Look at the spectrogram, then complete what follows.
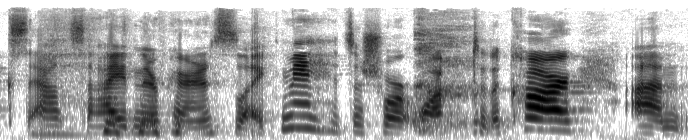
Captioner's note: laugh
